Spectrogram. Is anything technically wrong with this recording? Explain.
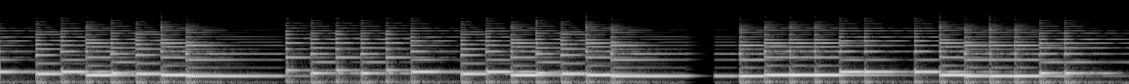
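Yes. At about 6.85 to 7.16 s there is a call audio freeze. The last sound is stretched into a fading buzz or hiss for roughly 0.3 s, most likely because packets stalled and the jitter buffer emptied. The audio then resumes where it stopped, with nothing lost, only delayed. On a spectrogram, frozen, smeared harmonics show as a decaying horizontal band.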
